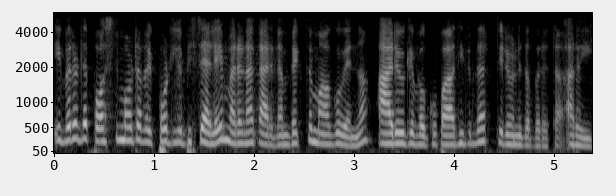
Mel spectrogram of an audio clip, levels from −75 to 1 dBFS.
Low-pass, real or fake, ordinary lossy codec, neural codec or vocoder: 5.4 kHz; fake; Opus, 24 kbps; codec, 16 kHz, 0.8 kbps, ZipCodec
